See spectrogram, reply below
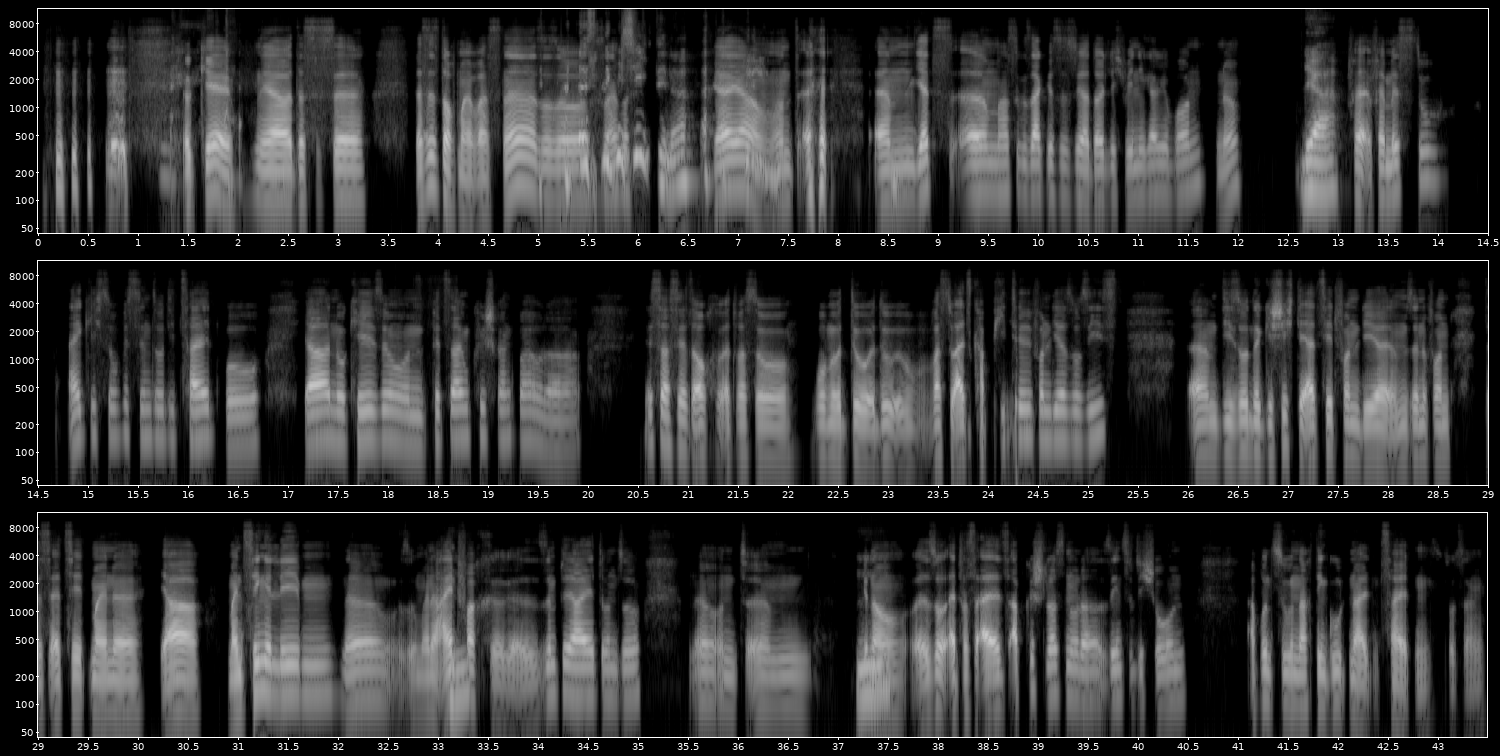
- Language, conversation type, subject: German, podcast, Welches Gericht spiegelt deine persönliche Geschichte am besten wider?
- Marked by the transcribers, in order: laugh; other background noise; chuckle; laughing while speaking: "äh"; laugh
